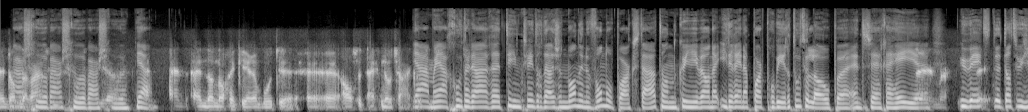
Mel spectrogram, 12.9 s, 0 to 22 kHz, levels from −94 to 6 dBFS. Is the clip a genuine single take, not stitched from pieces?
no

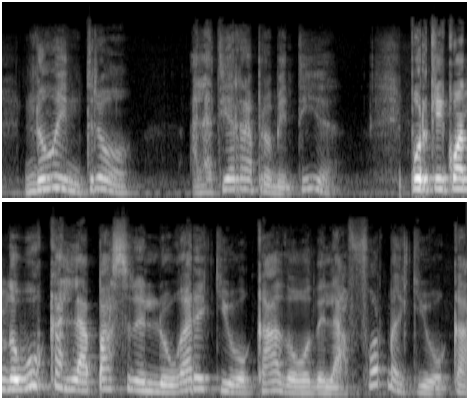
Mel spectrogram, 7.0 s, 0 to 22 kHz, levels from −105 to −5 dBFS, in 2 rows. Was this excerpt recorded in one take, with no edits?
yes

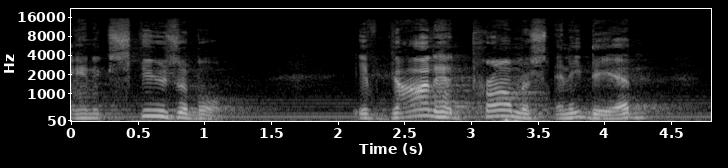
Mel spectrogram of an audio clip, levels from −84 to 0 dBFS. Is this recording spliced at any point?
yes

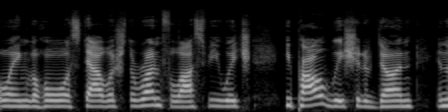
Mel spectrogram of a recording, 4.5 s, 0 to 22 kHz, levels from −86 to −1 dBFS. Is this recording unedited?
yes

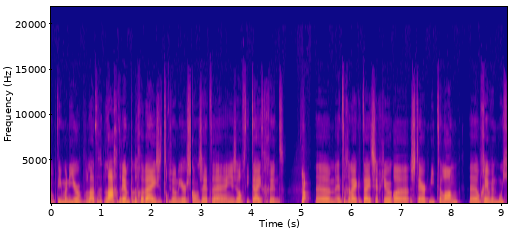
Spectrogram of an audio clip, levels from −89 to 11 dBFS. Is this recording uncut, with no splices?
no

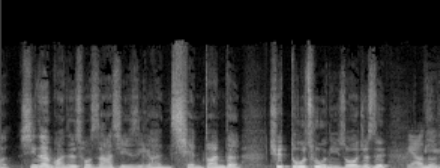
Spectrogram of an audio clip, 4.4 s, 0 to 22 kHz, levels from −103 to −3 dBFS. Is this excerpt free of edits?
yes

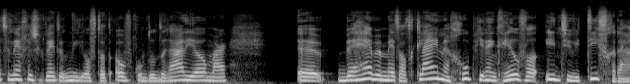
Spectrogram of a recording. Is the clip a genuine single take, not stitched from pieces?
yes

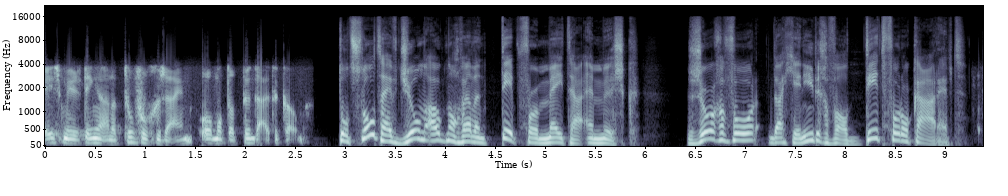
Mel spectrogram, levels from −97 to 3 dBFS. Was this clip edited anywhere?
no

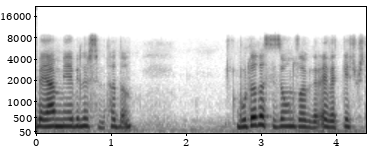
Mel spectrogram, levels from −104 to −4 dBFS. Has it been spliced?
yes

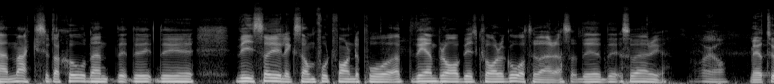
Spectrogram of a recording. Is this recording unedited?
no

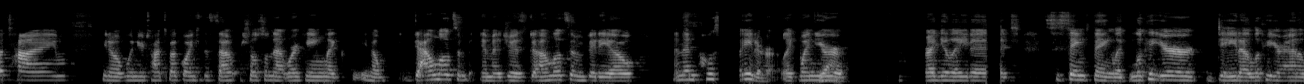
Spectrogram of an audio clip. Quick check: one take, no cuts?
yes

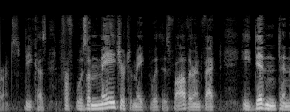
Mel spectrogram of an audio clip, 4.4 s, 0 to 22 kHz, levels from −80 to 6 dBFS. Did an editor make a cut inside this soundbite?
yes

